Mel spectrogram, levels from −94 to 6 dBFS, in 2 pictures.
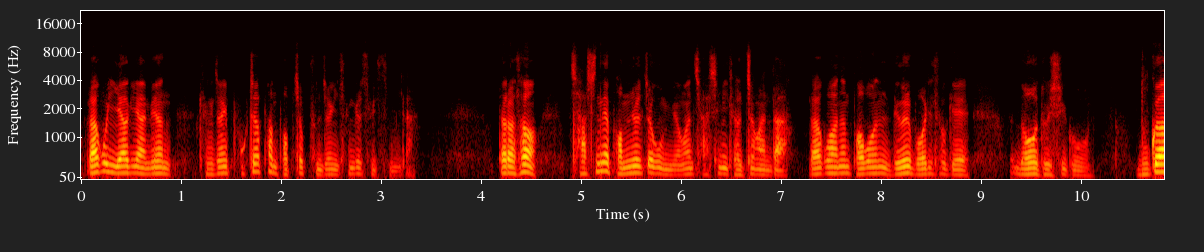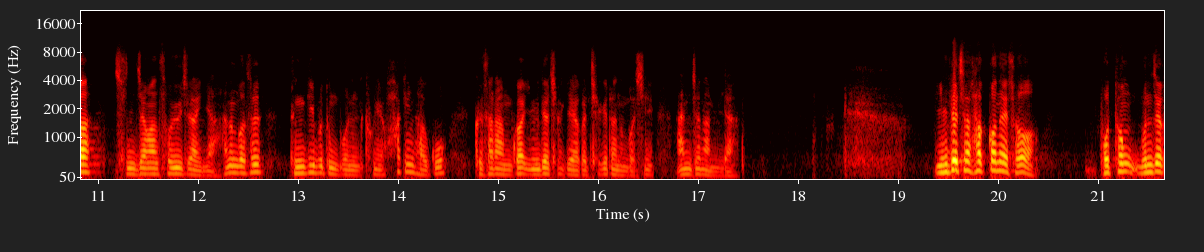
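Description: No technical faults are audible.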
